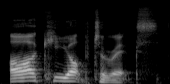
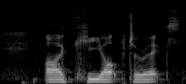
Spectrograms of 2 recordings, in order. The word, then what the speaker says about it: Archaeopteryx: It's pronounced Archaeopteryx. Big flying dinosaur. Okay. Okay. Thank you. Archaeopteryx.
